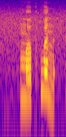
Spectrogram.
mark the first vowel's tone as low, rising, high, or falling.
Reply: rising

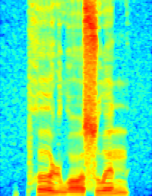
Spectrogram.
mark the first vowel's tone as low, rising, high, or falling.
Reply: falling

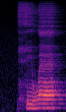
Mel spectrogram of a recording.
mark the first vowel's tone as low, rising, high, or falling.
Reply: low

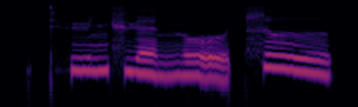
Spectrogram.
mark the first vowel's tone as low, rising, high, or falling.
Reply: high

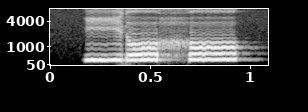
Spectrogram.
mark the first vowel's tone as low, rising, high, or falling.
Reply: low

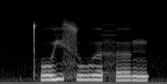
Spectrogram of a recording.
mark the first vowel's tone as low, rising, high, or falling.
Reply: rising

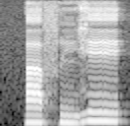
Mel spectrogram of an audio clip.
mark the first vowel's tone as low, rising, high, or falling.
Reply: low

